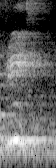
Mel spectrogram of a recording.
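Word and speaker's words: bridge: पहले समझ रहे हो जब जी के पहले डी साइलेंट होता है हमेशा जी के पहले क्या हो जाएगा डी आपका साइलेंट हो जाएगा ओके जैसे ब्रिज क्या बी आर आई डी जी ई होगा ठीक है जी ई टी जी के पहले क्या आया है बेटा डी आया है जी के पहले क्या आया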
